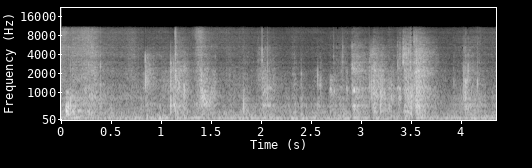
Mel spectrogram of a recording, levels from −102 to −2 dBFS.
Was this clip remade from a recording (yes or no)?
yes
